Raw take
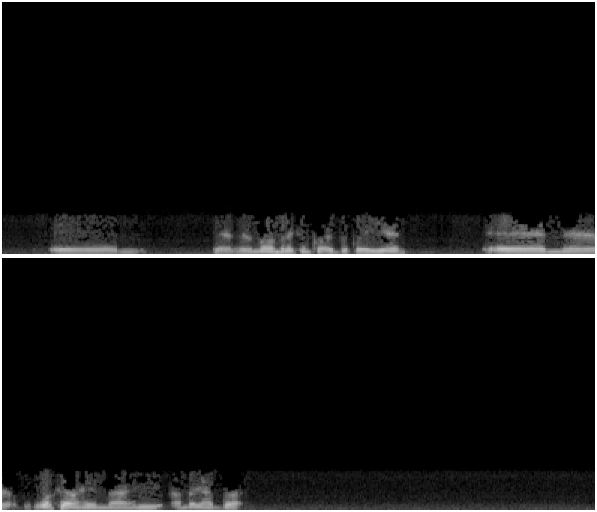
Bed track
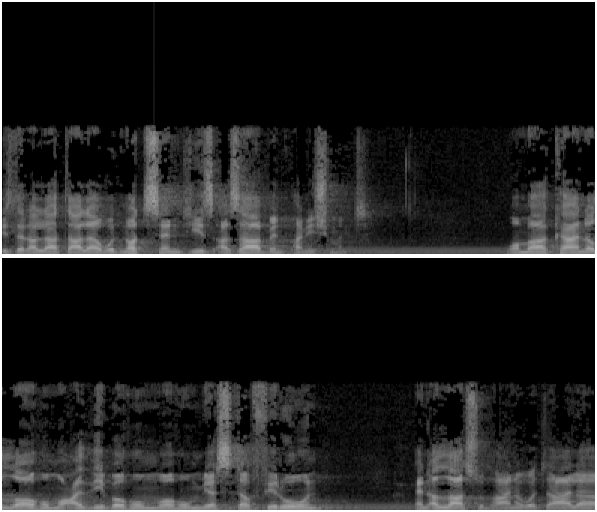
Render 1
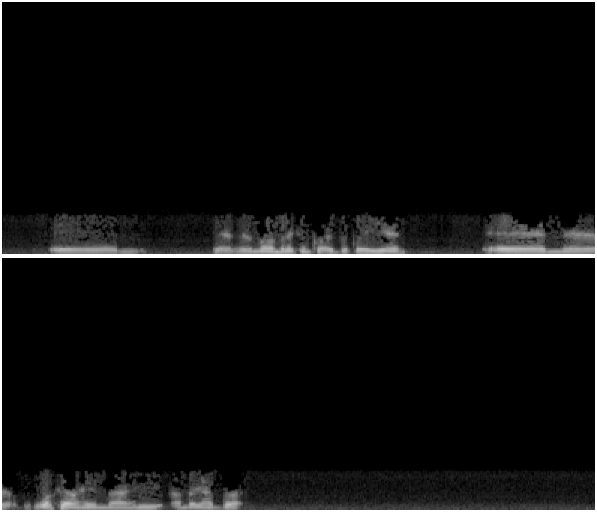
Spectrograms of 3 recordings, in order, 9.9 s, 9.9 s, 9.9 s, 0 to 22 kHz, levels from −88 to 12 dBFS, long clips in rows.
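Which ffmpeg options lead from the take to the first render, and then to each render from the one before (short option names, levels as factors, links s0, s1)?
-filter_complex "[0:a]asettb=1/sr,asplit=3[s0][s1][s2];[s0]atrim=end=4.804[s3];[s1]atrim=start=4.8:end=5.61,asetpts=PTS-STARTPTS,afade=t=in:d=0.004:c=qsin,afade=t=out:st=0.806:d=0.004:c=qsin,highshelf=f=2700:g=-5.5[s4];[s2]atrim=start=5.606[s5];[s3][s4]acrossfade=d=0.004:c1=hsin:c2=qsin[s6];[s6][s5]acrossfade=d=0.004:c1=qsin:c2=hsin"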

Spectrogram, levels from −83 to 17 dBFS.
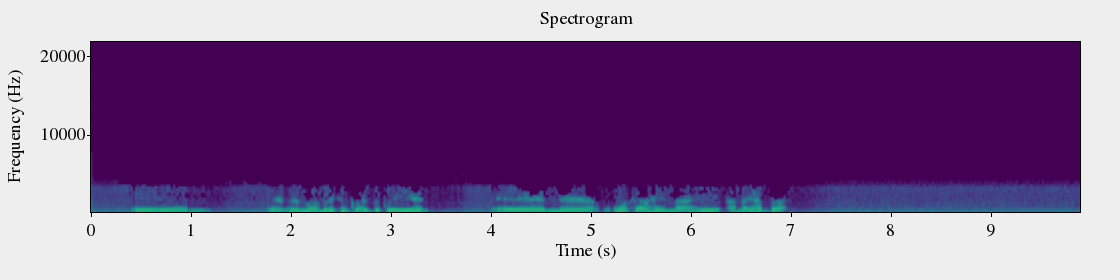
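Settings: -af "alimiter=limit=0.133:level=0:latency=1:release=126,acompressor=mode=upward:threshold=0.0158:ratio=2.5"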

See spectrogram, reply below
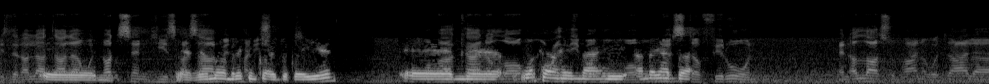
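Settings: -filter_complex "[1:a]volume=0.335[s0];[0:a][s0]amix=inputs=2:normalize=0"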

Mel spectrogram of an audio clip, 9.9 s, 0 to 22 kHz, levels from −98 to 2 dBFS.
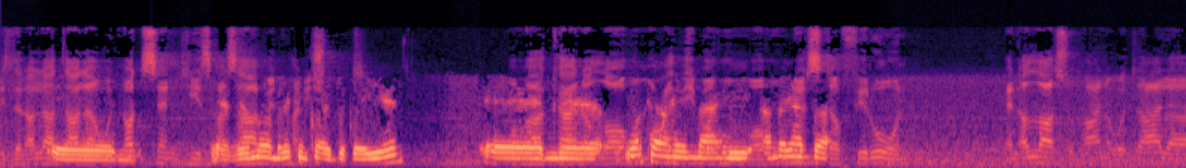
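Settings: -af "volume=2.24"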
